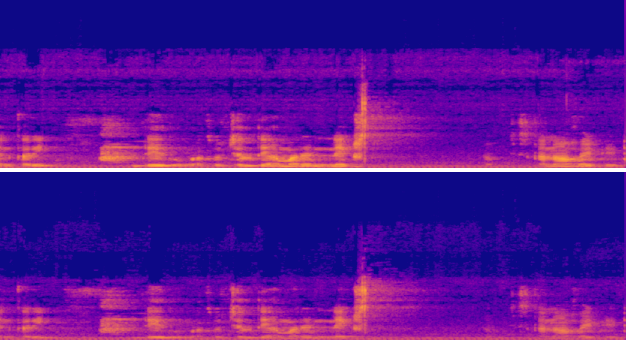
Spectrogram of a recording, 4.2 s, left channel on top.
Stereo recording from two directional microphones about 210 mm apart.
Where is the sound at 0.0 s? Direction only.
35° left (ahead or behind).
